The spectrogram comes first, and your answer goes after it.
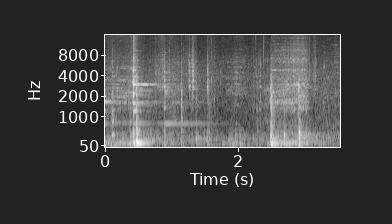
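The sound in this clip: A basin clatters as it is picked up and handled, with a few brief knocks and bumps spread across the moment and a quiet scraping between them.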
